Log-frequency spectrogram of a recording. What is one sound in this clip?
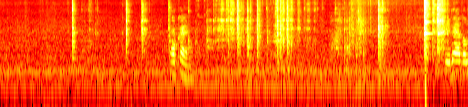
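A metal spatula scrapes and taps against a frying pan.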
